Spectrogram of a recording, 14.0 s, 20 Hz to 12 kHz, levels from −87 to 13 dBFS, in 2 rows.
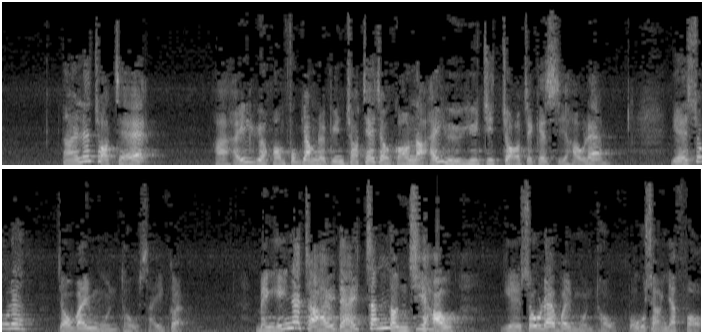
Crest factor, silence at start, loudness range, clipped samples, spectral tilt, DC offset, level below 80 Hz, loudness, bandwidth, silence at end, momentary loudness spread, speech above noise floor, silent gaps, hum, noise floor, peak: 22 dB; 0.6 s; 7 LU; under 0.1%; -3.5 dB/octave; under 0.1%; -78 dBFS; -21 LUFS; 11.5 kHz; 0 s; 16 LU; 32 dB; none; none; -53 dBFS; 0 dBFS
